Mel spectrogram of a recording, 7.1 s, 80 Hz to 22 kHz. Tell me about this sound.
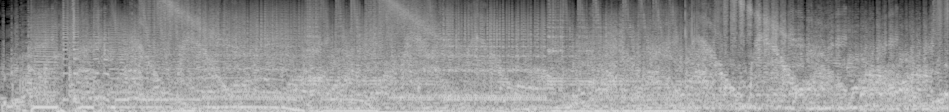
Sound effects > Electronic / Design
Optical Theremin 6 Osc Destroyed-005
Analog, Instrument, Dub, DIY, SFX, Bass, Synth, Infiltrator, Glitch, Scifi, Sweep, Spacey, Trippy, Sci-fi, Noise, Experimental, Digital, Electronic, Alien, noisey, Electro, FX, Robotic, Glitchy, Robot, Handmadeelectronic, Theremin, Otherworldly, Optical, Theremins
